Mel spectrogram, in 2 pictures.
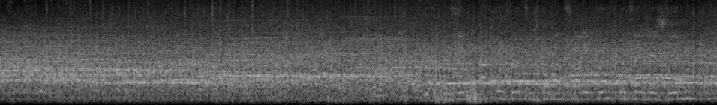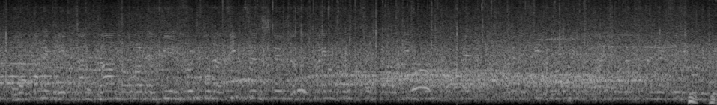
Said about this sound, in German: da hört man eigentlich ganz gut, dass tatsächlich die Delegierten in der Halle, da lag keine Spaltung oder so in der Luft, was ja eigentlich befürchtet wurde, sondern da wurde sich richtig gefreut.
